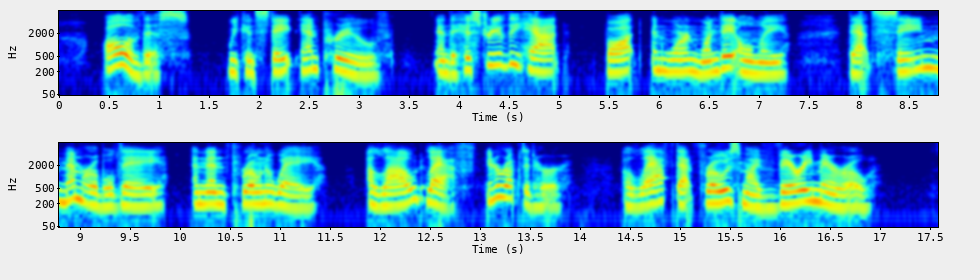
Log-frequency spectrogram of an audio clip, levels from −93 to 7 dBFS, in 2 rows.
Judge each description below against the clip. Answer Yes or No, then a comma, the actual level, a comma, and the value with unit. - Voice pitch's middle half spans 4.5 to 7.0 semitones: No, average, 3.9 semitones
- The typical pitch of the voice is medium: No, high, 200 Hz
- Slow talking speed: Yes, slow, 130 wpm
